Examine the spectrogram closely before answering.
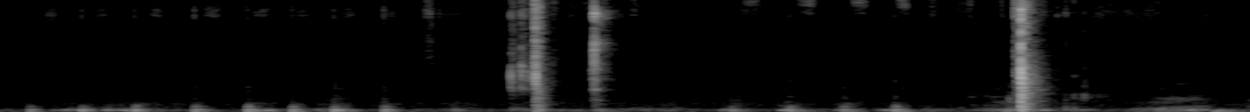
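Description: Faber-Castell Polychromos coloured pencil making short, faint strokes on hot-press watercolour paper, with a few sharp clicks between about two and a half and five seconds in.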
